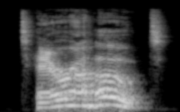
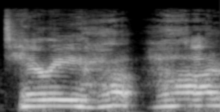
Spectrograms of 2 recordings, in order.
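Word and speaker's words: Terre Haute: the to the West we have what is pronounced correctly Tera hot yeah that's right yeah but not Terry hot or anything like that no no it's pronounced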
